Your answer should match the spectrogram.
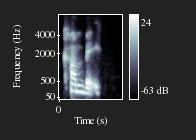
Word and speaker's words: Combahee: which I've recently found out is accurately pronounced Combahee. So we've been saying it incorrectly all these years.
